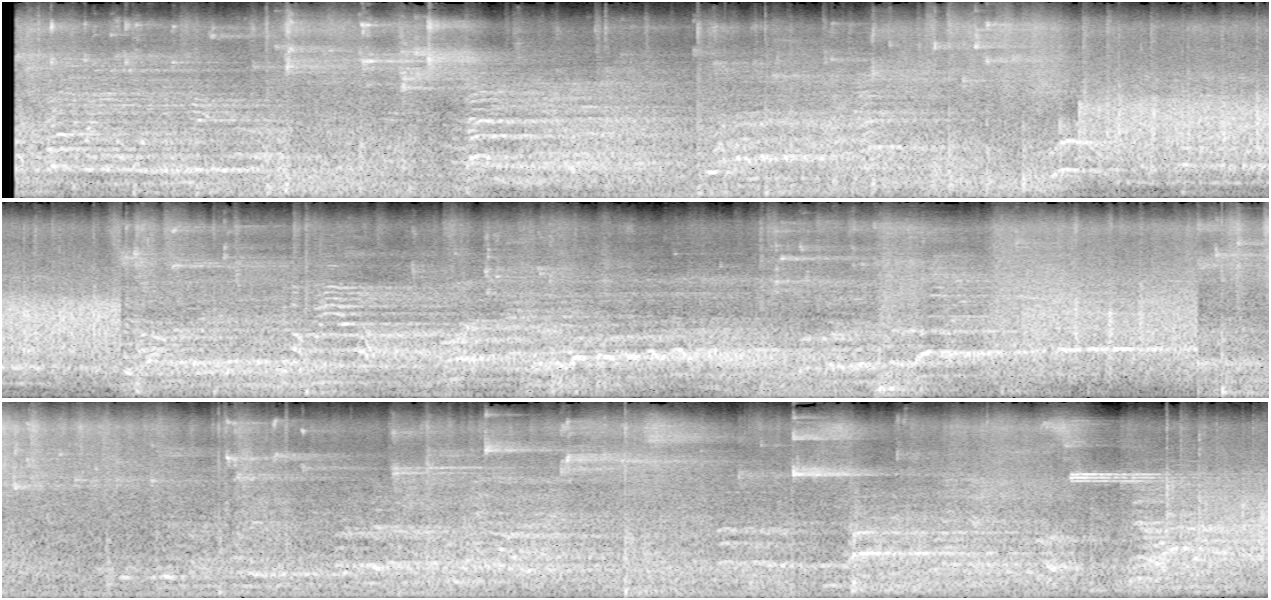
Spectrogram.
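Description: Indoor basketball game in play: the ball bouncing on the court amid indistinct shouting voices of players and spectators, all echoing in a large hall.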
